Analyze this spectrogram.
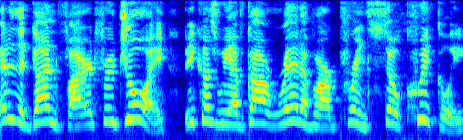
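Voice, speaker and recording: At a moderate pace, this put-on character voice has lively intonation and very even loudness. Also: woman, high pitch for a woman. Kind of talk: bedtime story. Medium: read story. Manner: scornful, self-assured.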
